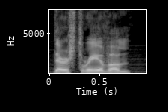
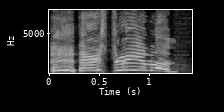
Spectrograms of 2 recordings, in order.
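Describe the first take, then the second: First: Said in the usual way. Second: Drawn-out high laughing exclaim; slow high laughing outburst. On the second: Real, not acted. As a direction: stretch it high through a laugh. Same line repeated mockingly.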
